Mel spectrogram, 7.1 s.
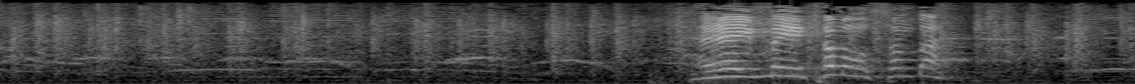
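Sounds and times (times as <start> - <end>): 
audience clapping hands: 0.0 - 7.0
speech: 4.3 - 6.1.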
